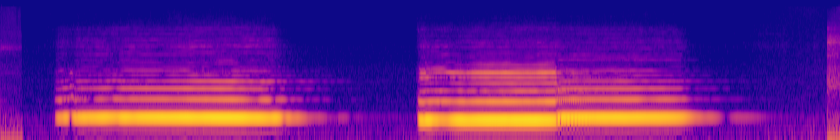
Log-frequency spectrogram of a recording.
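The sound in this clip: Two long, loud, sustained notes come from an ivory trumpet from the Congo played with its finger hole open. Each blast holds a low, reedy, buzzing tone for several seconds, separated by a short silence.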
